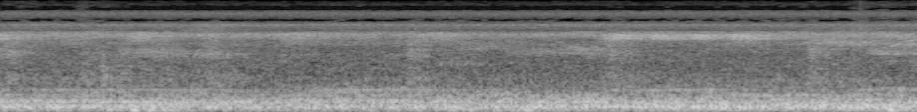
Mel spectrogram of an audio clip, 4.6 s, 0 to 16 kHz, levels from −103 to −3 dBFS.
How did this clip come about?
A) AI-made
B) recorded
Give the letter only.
A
